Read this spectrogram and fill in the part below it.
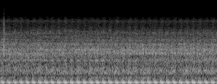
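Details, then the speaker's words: Honda Click version 3 scooter at 197 km, idling with a fast, even putter and a rattly, clattery top layer. It was quiet before, unlike very quiet new ones; owner thinks noisiness may be a known issue. Cause unclear. "Yung andar niya medyo maingay. Hindi siya noon ay tahimik lang. Talagang ganito na lang yata ang issue ng medyo maingay siya."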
